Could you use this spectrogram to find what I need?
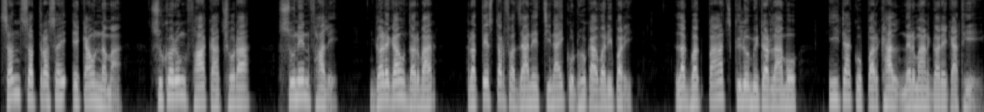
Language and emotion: Nepali, neutral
